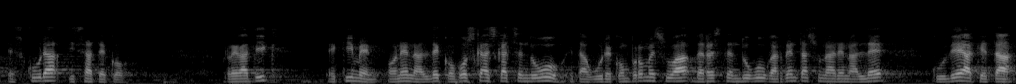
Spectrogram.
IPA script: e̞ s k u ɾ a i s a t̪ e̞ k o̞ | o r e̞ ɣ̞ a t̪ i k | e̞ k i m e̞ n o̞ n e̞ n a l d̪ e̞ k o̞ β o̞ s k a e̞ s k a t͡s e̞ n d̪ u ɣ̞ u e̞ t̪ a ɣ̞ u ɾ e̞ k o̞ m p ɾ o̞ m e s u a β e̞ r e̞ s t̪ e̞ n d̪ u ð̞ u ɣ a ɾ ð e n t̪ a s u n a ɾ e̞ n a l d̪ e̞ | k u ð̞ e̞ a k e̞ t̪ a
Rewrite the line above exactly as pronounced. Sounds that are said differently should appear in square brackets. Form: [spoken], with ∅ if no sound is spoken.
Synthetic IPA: e̞ s k u ɾ a i s a t̪ e̞ k o̞ | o r e̞ ɣ̞ a t̪ i k | e̞ k i m e̞ n o̞ n e̞ n a l d̪ e̞ k o̞ β o̞ s k a e̞ s k a t͡s e̞ n d̪ u ɣ̞ u e̞ t̪ a ɣ̞ u ɾ e̞ k o̞ m p ɾ o̞ m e s u a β e̞ r e̞ s t̪ e̞ n d̪ u [ɣ̞] u ɣ a ɾ ð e n t̪ a s u n a ɾ e̞ n a l d̪ e̞ | k u ð̞ e̞ a k e̞ t̪ a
